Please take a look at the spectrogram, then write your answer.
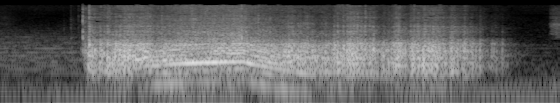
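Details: Arzum hair dryer runs with a loud, rough, chugging roar from the motor. Long continuous use on the hot setting makes the rotor expand with heat and rub inside the motor.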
